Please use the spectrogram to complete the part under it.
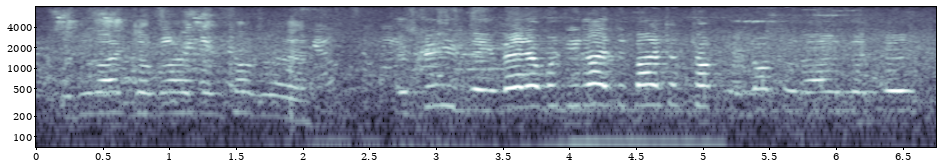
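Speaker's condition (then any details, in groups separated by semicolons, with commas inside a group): Cerebral palsy; from birth, spasticity; high needs, 24-hour care, movements effortful and draining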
